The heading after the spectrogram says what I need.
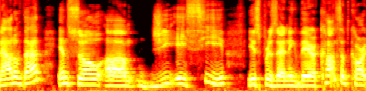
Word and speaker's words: GAC: now all right so what is gak mainly a word I made up it's actually pronounced G AC g AC motors it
